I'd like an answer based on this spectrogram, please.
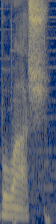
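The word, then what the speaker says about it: Buache: existence of maps such as the Pirase and Bash and that's spelled B U A C H E and parenthesis.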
